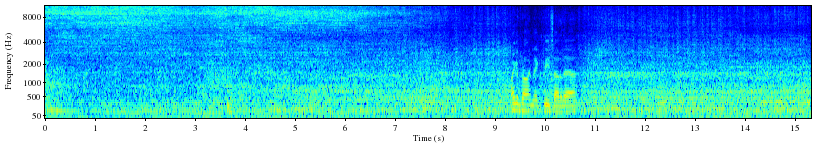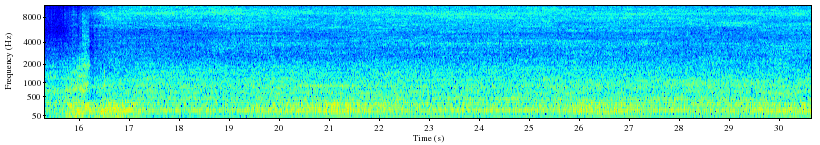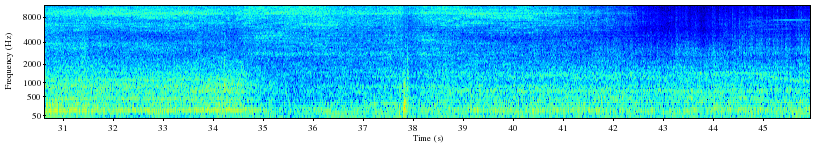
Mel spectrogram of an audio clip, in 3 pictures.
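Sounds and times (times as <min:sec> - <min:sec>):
band sawmill sawing log: 0:00.0 - 0:10.6, 0:14.7 - 0:45.9
single knock: 0:37.7 - 0:38.1.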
